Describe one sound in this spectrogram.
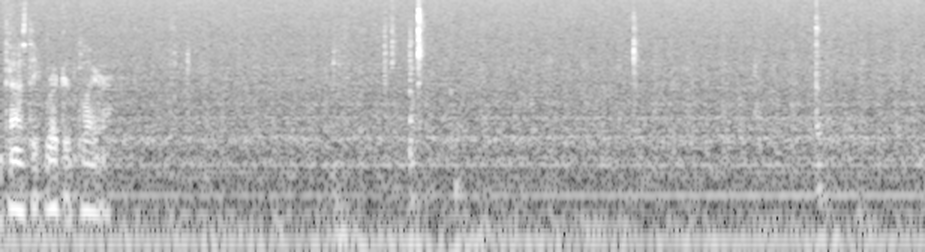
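A phonograph tone arm clicks and knocks as it is handled.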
